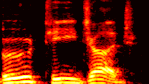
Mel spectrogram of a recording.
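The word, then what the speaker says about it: Buttigieg: to understand guys yeah a man out there said you pronounce it bootie judge so I don't know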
